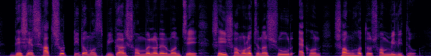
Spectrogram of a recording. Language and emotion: Bengali, neutral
